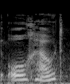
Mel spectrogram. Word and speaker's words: Ohlhaut: Do not pronounce it like you're trying to learn Portuguese. Marty Ohlhaut and his daughter Grace Lai. Let me explain the Portuguese comment. The LH sound in Portuguese is a lia sound, and that's not correct.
